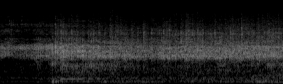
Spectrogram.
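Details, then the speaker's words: Secondhand charity-shop flexitrack toy car, plastic cover missing and patched with black duct tape, switched on: steady high whir with light gear chatter at an even pitch; the small motor works normally. "It's got a bit of black duct tape on there, but it does work."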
